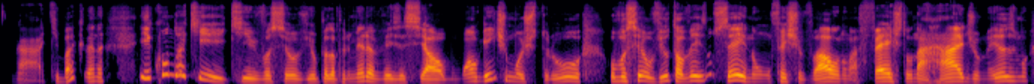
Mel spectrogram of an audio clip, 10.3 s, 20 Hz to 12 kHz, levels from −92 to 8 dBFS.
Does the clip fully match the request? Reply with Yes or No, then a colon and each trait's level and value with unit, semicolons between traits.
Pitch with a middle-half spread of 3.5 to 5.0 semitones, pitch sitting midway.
Yes: average, 4.7 semitones; medium, 150 Hz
